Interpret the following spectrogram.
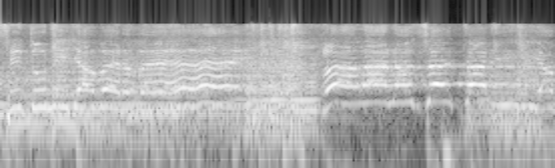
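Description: Flamenco guitar played with a wavering, ornamented vocal line. About two and a half seconds in, the low guitar notes drop away and the voice slides up into a long held note with vibrato.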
